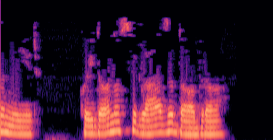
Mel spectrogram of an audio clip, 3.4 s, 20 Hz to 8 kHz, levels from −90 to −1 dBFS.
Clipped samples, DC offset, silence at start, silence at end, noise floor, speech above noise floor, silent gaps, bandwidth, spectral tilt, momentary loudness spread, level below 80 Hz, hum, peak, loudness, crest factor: under 0.1%; under 0.1%; 0 s; 0.6 s; -82 dBFS; 63 dB; none; 5.8 kHz; -12.5 dB/octave; 6 LU; -48 dBFS; none; -10 dBFS; -21 LUFS; 12 dB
